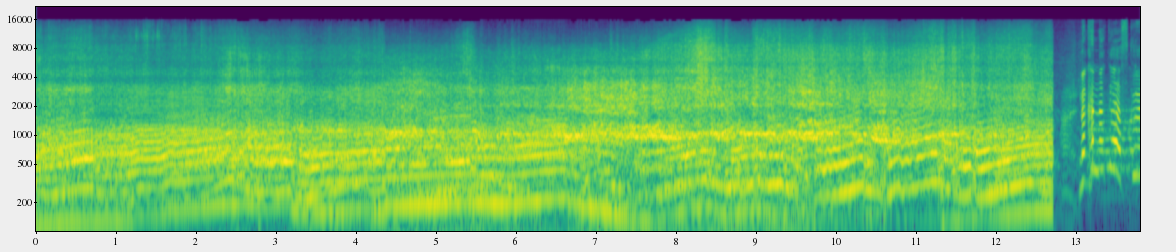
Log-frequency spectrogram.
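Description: Car engines rev hard and whine.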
